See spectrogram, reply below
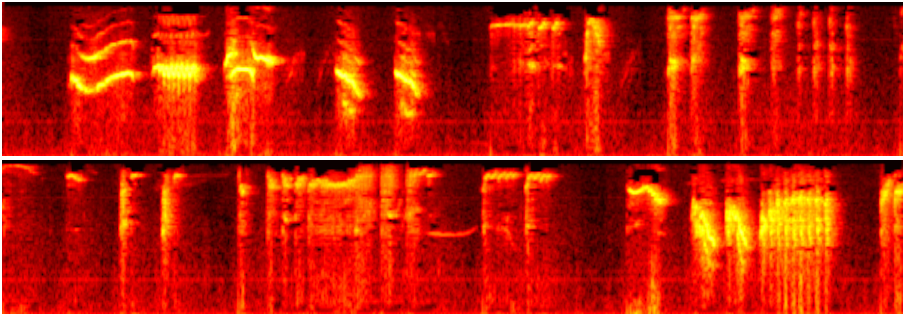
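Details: Orange-headed thrush singing as training material for contest birds: opens with clear looping whistled notes, then quick high chips, buzzy trills and a soft sliding whistle, ending in loud varied phrases.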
